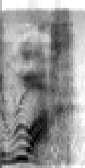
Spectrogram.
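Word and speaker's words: ruach (רוח): When it comes to the word spirit, the Hebrew word for spirit is ruach. Yeah, I'm not trying to hawk a loogie. It's just, it's how you say it, okay?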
